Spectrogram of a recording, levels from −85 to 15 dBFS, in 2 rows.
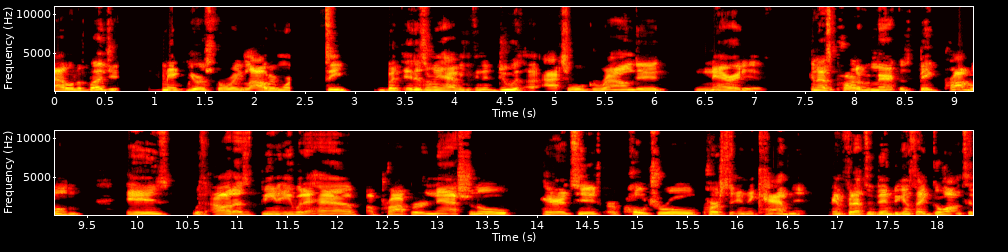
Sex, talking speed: male, 185 wpm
